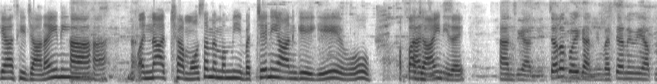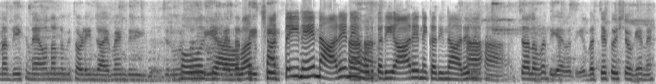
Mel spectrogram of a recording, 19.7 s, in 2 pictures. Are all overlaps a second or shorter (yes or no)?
no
